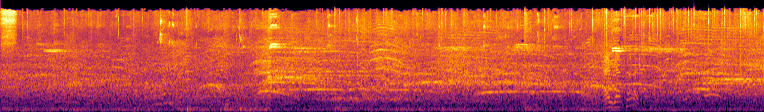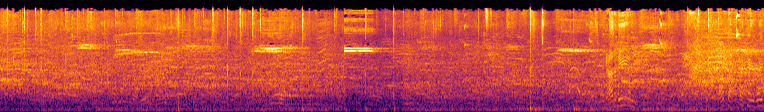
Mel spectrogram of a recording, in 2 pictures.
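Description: Din of a busy volleyball hall: players and spectators calling out across several courts, volleyballs being hit and bouncing, with short high shoe squeaks on the court floor, all echoing in the big hall.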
